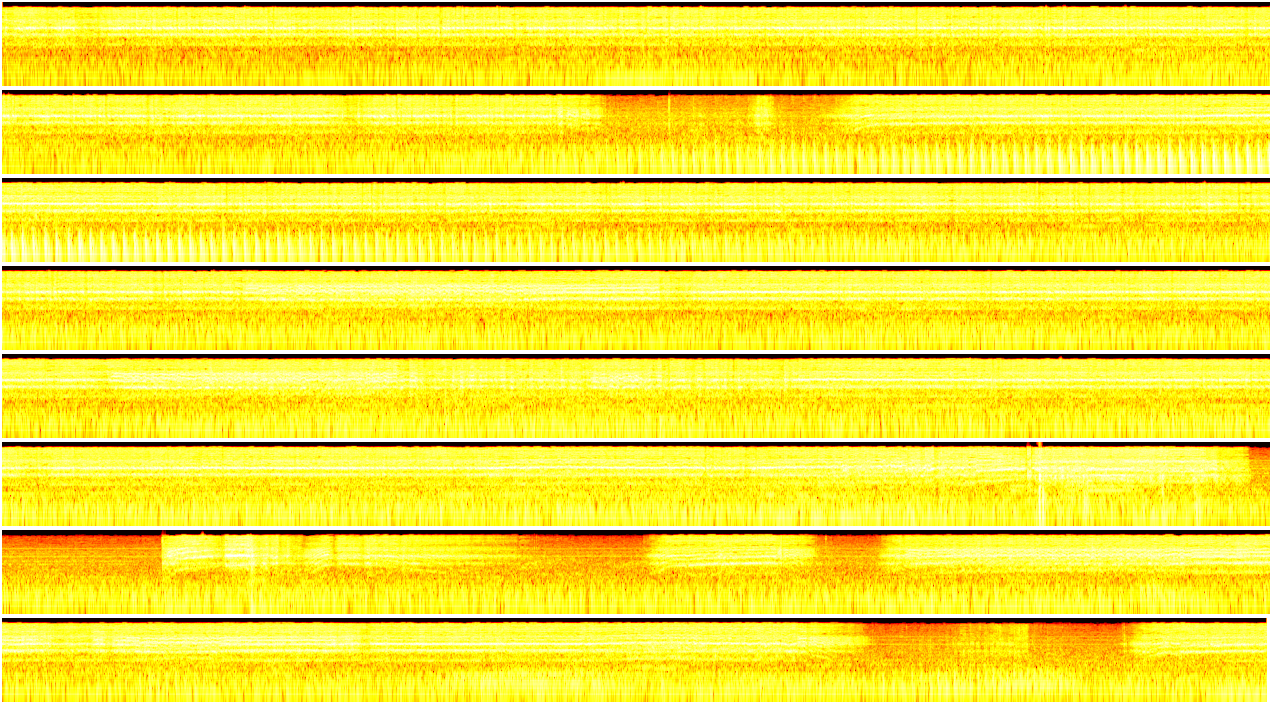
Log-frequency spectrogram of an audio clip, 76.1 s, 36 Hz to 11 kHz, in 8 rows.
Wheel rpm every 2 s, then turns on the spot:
160, 160, 160, 160, 160, 160, 140, 20, 140, 160, 160, 160, 160, 160, 160, 160, 160, 160, 160, 160, 160, 160, 160, 160, 160, 160, 160, 190, 70, 90, 10, 70, 140, 160, 160, 160, 80, 50.
none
